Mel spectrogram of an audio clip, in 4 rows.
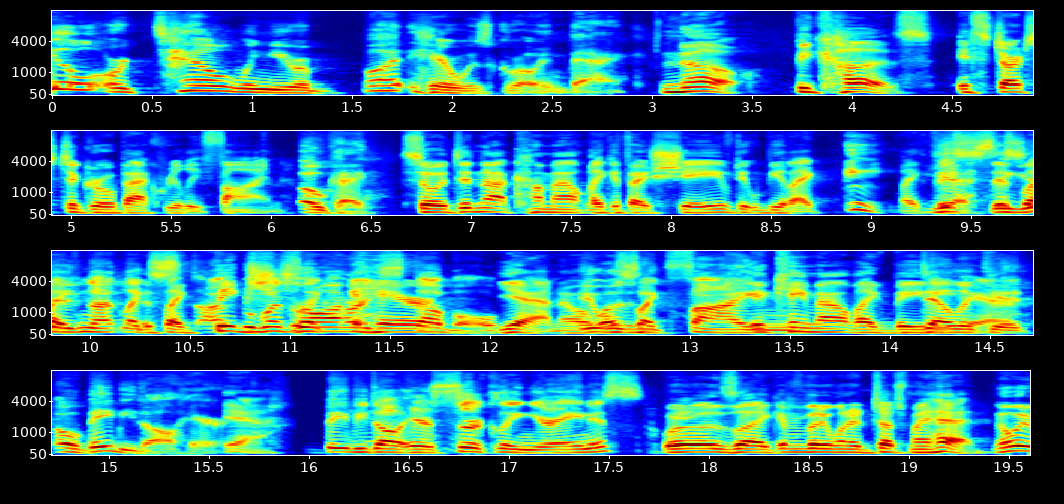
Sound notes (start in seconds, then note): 6.1 grunts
